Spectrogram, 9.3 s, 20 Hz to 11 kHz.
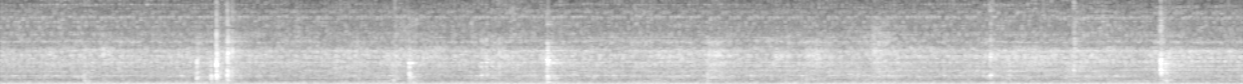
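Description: The Donkervoort D8 GTO-40's Audi 2.5-litre five-cylinder turbo engine idling steadily, with a few short clicks from seatbelts being buckled.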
